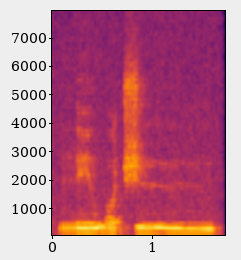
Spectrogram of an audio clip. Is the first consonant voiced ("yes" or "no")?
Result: yes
